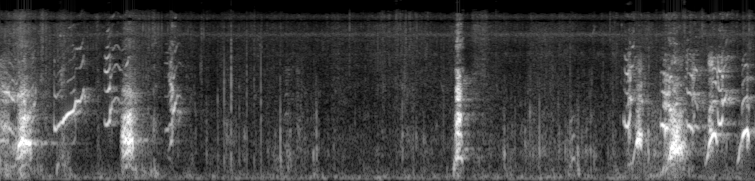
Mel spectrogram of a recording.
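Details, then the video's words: Stray dogs at a farm in Cambodia fighting while eating rice near a road; several short harsh yelping barks with rising whines, a burst at the start, one sharp yelp midway, then a cluster of snarling barks near the end. "Dogs fight when eat rice near road"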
